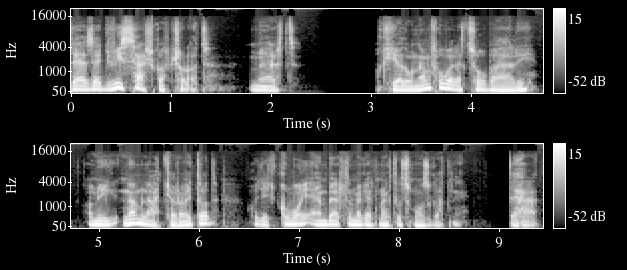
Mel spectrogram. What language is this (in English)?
Hungarian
